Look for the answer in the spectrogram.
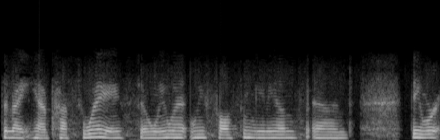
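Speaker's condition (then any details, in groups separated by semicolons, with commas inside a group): Bilateral cleft lip and palate; congenital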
